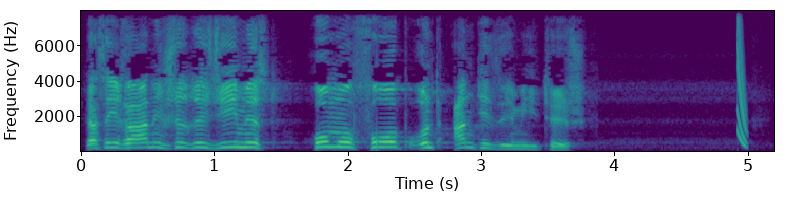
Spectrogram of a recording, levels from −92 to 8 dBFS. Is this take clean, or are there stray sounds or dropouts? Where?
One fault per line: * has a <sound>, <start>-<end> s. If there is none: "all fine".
* has a chirp, 4.9-5.0 s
